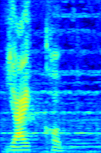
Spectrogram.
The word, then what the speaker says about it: Jacob: at the the name Jacob Jacob is actually pronounced yakub and it means supplanter supplanter means heel catcher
